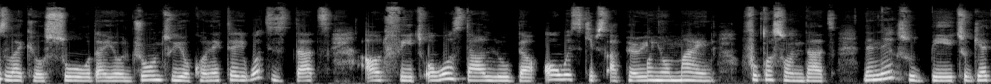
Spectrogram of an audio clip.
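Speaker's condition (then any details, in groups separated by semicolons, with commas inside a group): No condition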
